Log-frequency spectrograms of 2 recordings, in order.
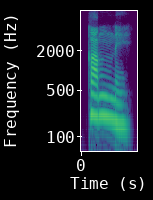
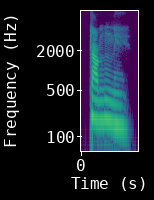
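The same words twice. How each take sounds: No difference in how they are said.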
